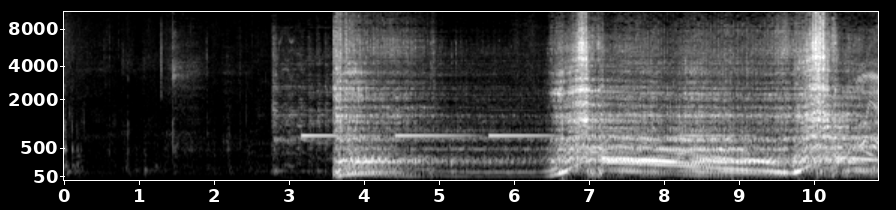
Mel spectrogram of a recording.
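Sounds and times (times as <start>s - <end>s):
Hemi V8 police car engine with resonators removed starting and revving: 2.8s - 10.8s.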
